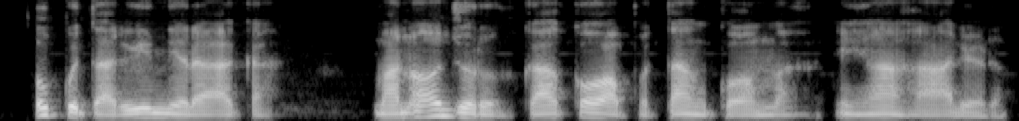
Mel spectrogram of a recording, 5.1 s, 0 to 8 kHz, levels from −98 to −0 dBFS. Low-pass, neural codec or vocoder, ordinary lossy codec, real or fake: none; codec, 16 kHz, 8 kbps, FunCodec, trained on LibriTTS, 25 frames a second; none; fake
